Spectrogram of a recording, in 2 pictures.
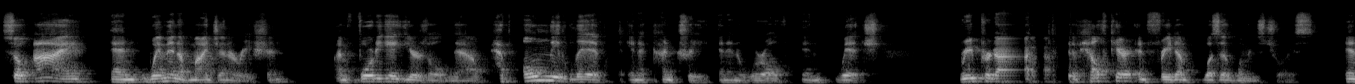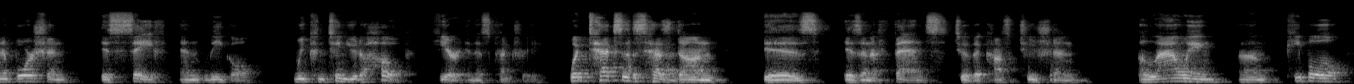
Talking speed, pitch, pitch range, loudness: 135 wpm, 115 Hz, 100-135 Hz, -27 LUFS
